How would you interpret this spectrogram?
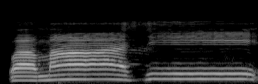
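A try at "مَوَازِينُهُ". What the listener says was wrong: terbalik Bu, mawa bukan wama, mawa terbalik. Mawazinuhu kemudian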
